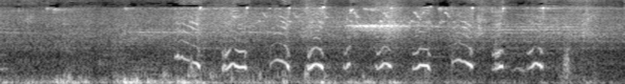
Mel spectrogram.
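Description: Long coat German Shepherd puppies whimper and yip in a quick series of about a dozen high, rising cries, fairly faint over low background rustling and handling noise.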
